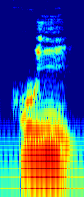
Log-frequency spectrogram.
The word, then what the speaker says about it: ruim: Torre Eiffel, ruim.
